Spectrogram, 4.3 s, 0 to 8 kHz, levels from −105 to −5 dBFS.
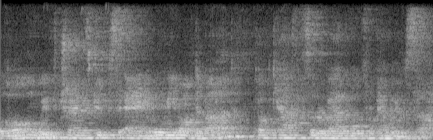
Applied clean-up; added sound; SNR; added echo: neural separator model SepFormer DNS4.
